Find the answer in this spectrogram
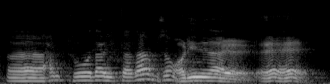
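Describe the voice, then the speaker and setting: A middle-aged man preaching a sermon as a pastor, telling stories in a conversational way and softly acting out quoted speech. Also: fairly high pitch, animated, a little slow.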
